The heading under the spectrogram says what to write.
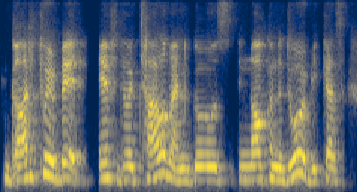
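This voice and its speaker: A woman's voice: medium pitch, normal speed, a bit bright, poor audio. A young woman from Afghanistan sharing a heartfelt personal testimony on a video call. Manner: conversational and heartfelt. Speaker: speaker at a community briefing.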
